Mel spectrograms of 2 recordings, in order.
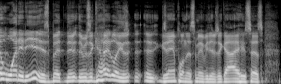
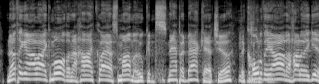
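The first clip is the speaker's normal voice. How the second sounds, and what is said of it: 1930s radio announcer voice. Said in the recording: “I love that 1930s like radio announcer voice... I wish I could use this voice all the time”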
